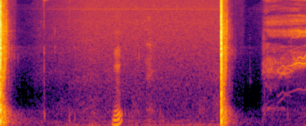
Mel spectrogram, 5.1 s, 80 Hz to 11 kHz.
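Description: Two AR-15 rifle shots about three and a half seconds apart, the second the louder.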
